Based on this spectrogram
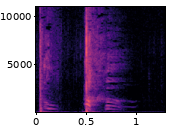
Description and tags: Two punches with reaction sounds recorded in studio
